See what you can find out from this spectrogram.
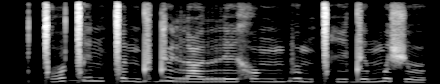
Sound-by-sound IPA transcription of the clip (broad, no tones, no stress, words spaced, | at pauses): ɡ͡ǀɔɡ͡ǀen ǀəndədʉrɑɐ̯ rexɔŋmbɵmǀʰi deməʃɵ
